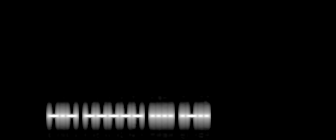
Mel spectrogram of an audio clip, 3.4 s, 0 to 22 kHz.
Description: Morse code, heard as a keyed tone, about 40 wpm, 700 Hz. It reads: K0HL
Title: USA Call Signs - 4 Characters - 3x Character Spacing - 40wpm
